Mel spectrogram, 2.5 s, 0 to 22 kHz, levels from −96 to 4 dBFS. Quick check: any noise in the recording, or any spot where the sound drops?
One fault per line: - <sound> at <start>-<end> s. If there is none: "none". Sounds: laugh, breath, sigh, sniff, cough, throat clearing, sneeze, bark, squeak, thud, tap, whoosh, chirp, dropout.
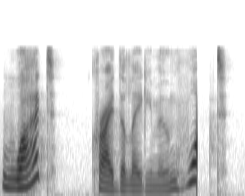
- dropout at 2.0-2.1 s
